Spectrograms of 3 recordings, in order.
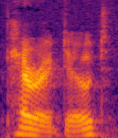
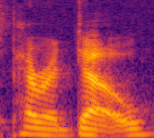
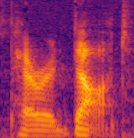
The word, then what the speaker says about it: peridot: that's neither of them one is peridot with a long o but a silent t and the other is peridot with a hard t but a short o i guess my pronunciation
